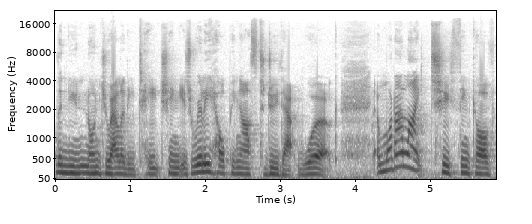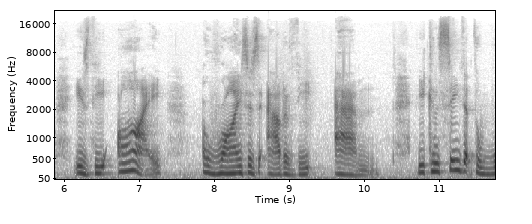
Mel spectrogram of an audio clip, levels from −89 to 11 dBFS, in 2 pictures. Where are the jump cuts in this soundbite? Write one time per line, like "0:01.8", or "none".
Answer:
0:04.2
0:10.7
